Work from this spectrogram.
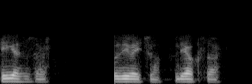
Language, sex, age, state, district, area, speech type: Assamese, male, 18-30, Assam, Barpeta, rural, conversation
